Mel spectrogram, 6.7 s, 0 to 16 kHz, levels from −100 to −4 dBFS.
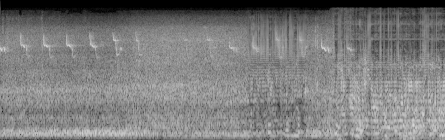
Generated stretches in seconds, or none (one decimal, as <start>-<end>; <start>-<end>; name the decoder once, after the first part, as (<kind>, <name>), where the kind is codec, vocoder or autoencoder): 3.7-4.6 (vocoder, BigVGAN v2); 5.0-6.7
